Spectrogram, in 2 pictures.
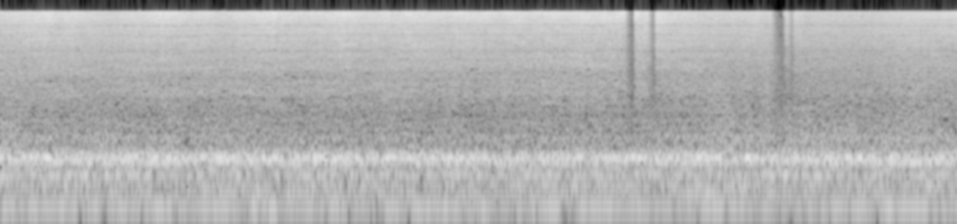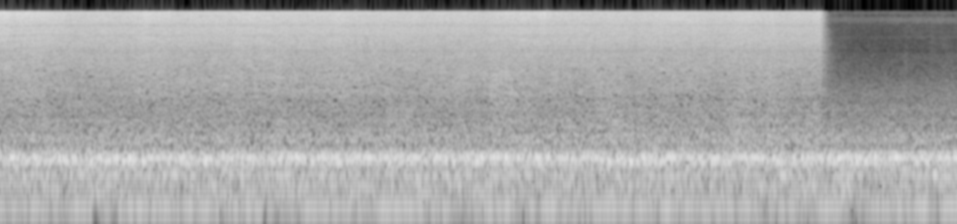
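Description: Air spray gun hissing steadily as it sprays paint onto a car body, over a steady low hum. The spray hiss cuts off abruptly near the end as the trigger is released, leaving only the hum.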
